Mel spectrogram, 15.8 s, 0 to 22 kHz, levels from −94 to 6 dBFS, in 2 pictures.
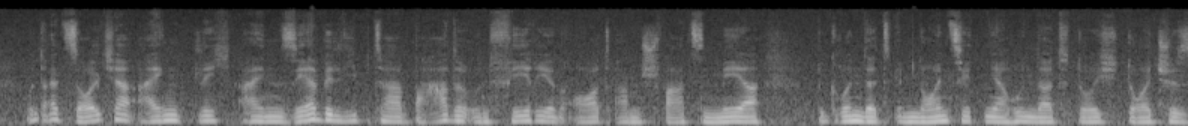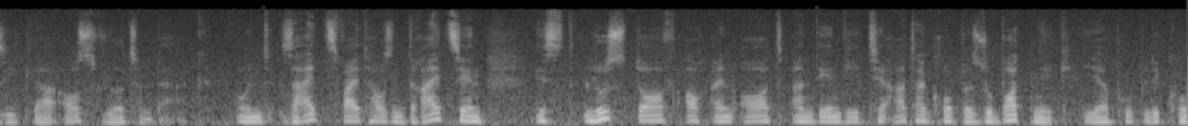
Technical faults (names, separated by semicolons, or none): none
